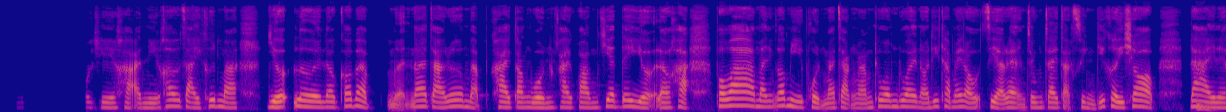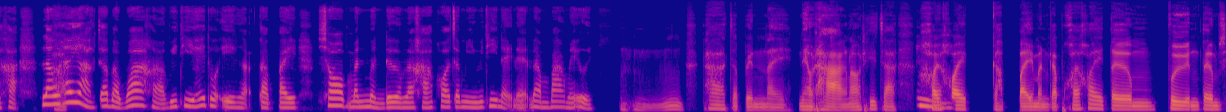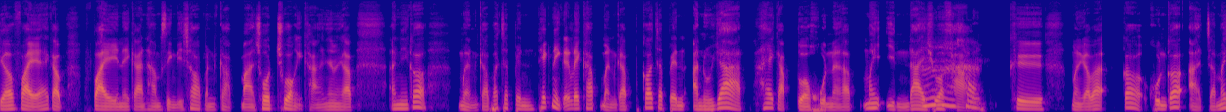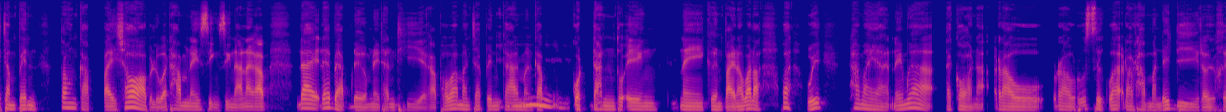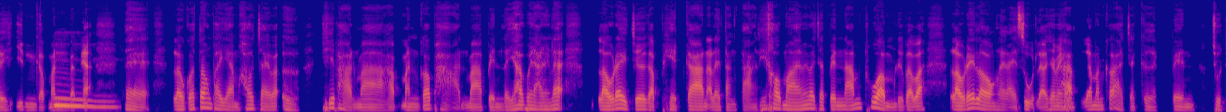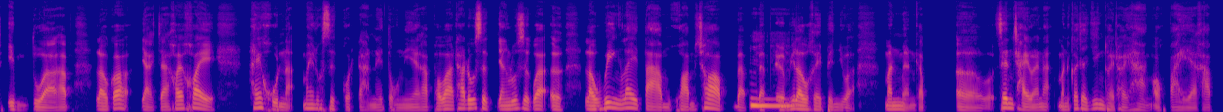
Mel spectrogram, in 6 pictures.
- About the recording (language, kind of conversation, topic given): Thai, advice, ฉันเริ่มหมดแรงจูงใจที่จะทำสิ่งที่เคยชอบ ควรเริ่มทำอะไรได้บ้าง?
- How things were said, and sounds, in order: other background noise; tapping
